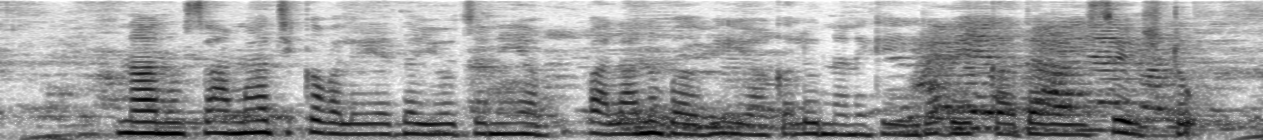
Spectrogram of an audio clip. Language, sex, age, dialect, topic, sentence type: Kannada, female, 25-30, Mysore Kannada, banking, question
